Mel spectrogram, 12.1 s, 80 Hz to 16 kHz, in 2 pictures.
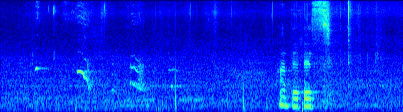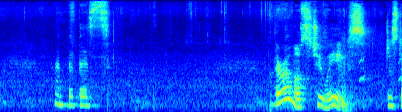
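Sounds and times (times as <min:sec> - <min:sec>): puppies whimpering and squeaking: 0:00.5 - 0:02.8, 0:11.4 - 0:12.0.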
